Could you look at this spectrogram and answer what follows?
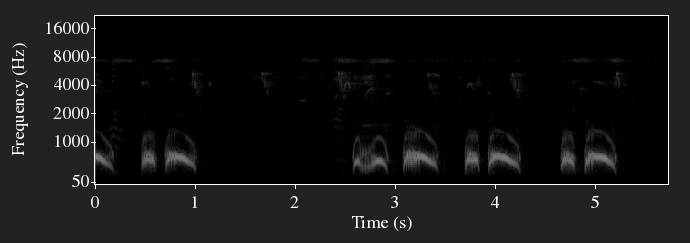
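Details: Male spotted dove giving a pesom-style call used as a lure: low, arched coos in close pairs, three pairs in quick succession after a short pause, with faint high chirps from other birds.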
